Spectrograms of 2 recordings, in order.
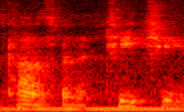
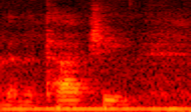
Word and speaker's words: Canis Venatici: This is still in Canis Venatici, and I was pronouncing it wrong. It's Canis Venatici, not Venatacci.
